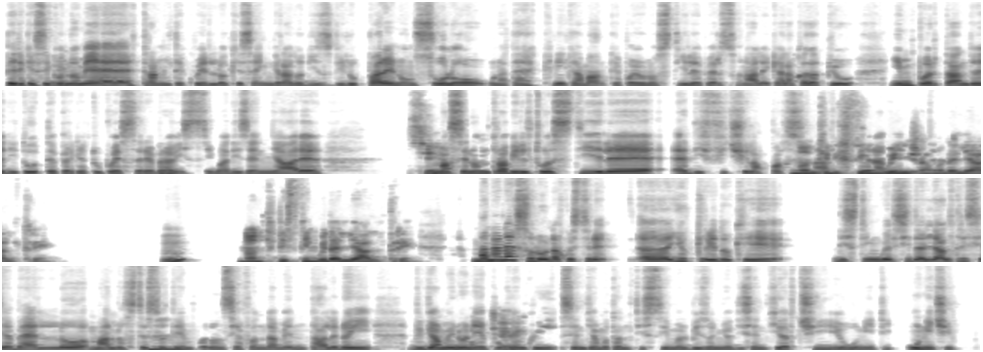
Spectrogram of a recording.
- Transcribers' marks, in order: tapping
- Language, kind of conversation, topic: Italian, podcast, Quale consiglio pratico daresti a chi vuole cominciare domani?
